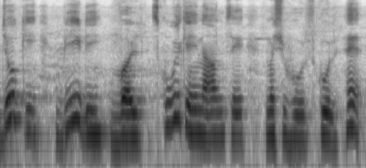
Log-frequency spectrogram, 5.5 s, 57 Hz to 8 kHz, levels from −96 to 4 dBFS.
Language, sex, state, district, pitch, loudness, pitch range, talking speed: Hindi, male, Chandigarh, Chandigarh, 150 Hz, -17 LUFS, 145-175 Hz, 120 wpm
